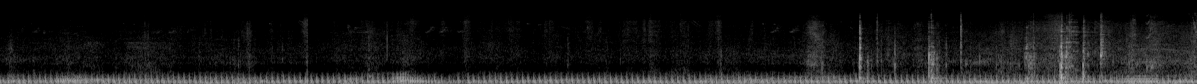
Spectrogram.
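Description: Riding gloves rustle as they are pulled on.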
